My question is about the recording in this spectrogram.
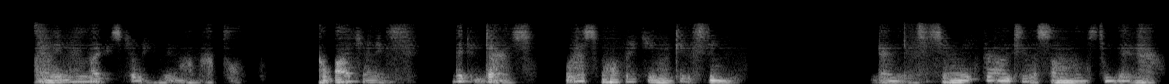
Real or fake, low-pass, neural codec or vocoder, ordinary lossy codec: fake; 7.2 kHz; codec, 44.1 kHz, 0.9 kbps, DAC; none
